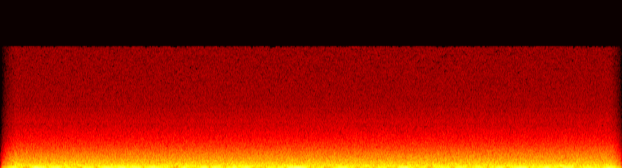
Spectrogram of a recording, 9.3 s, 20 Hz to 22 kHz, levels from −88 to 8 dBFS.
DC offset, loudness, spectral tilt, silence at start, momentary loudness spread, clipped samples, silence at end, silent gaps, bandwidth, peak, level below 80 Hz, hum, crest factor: under 0.1%; -16 LUFS; -7.5 dB/octave; 0 s; 3 LU; under 0.1%; 0 s; none; 11.5 kHz; -2 dBFS; -38 dBFS; none; 14 dB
